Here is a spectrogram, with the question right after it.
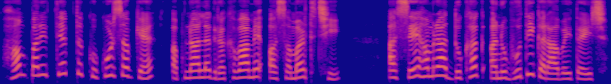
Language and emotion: Maithili, sad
